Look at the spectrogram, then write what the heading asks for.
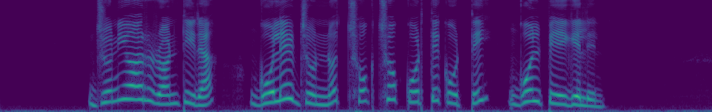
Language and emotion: Bengali, neutral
